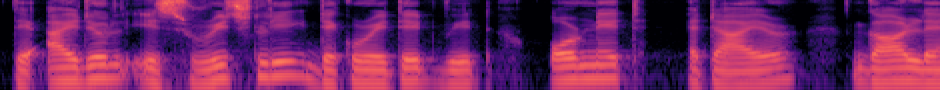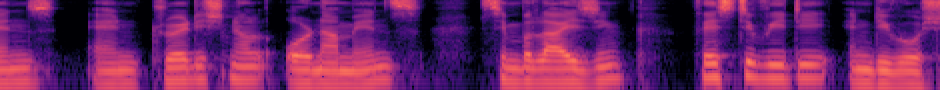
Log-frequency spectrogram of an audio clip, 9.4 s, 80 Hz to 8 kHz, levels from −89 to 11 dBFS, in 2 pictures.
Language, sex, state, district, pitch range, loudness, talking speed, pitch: English, male, Sikkim, Gangtok, 115-140 Hz, -22 LUFS, 110 wpm, 125 Hz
